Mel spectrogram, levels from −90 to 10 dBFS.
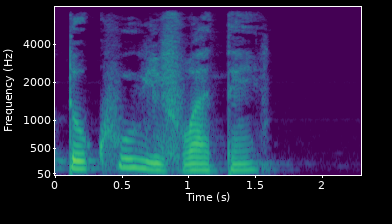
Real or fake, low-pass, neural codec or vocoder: fake; 7.2 kHz; vocoder, 24 kHz, 100 mel bands, Vocos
